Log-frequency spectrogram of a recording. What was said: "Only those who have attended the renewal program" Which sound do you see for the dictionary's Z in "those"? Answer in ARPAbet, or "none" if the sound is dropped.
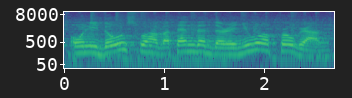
S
